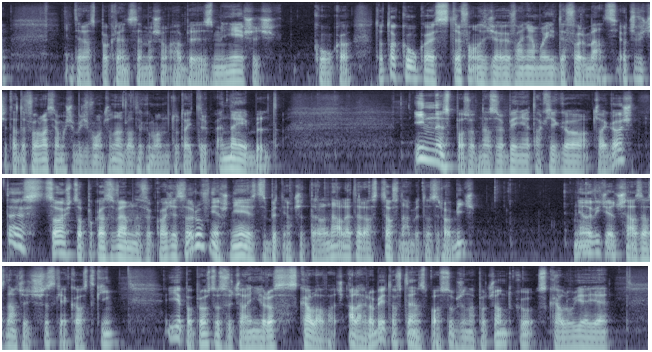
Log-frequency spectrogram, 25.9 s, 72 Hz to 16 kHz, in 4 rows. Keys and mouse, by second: 7.8-9.8 drag, 9.8 middle click, 10.4-11.6 drag, 15.8 a, 16.2 ctrl+z, 16.6-17.1 ctrl+z, 18.0-19.8 middle drag, 18.8 b, 21.2-22.6 middle drag, 22.6 click, 23.6-25.6 drag.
